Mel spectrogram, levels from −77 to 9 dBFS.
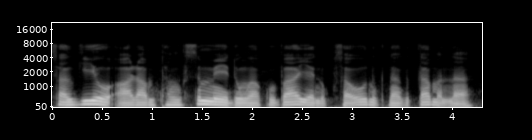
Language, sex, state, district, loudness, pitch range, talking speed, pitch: Garo, male, Meghalaya, South Garo Hills, -15 LUFS, 105-130 Hz, 125 wpm, 120 Hz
